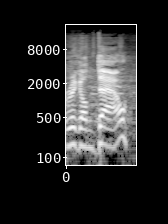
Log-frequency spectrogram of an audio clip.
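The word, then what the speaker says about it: Rigondeaux: And he's Tete's talked about fighting Rigondo or as he's correctly pronounced with the uh Spanish accent, Rigonda.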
